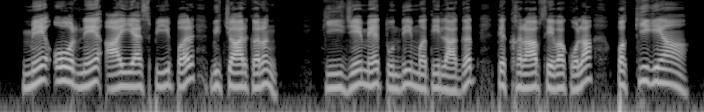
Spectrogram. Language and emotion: Dogri, angry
